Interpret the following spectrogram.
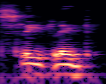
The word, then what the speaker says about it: Sliabh Liag: reads his efforts slab lag distillery it's that pronounced sleeve league okay it's in gaelic it's an irish and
